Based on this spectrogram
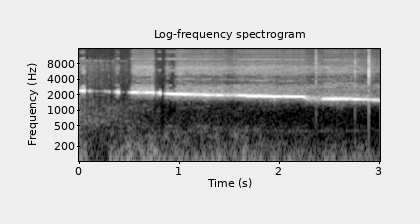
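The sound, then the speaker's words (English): A loud, steady cartoon falling whistle glides slowly downward in pitch over about three seconds, a single sustained tone with no voices over it. “Kind of see it going, just kind of like the coyote going down into the canyon.”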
